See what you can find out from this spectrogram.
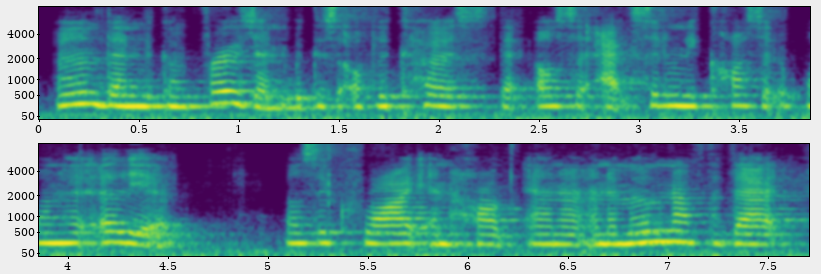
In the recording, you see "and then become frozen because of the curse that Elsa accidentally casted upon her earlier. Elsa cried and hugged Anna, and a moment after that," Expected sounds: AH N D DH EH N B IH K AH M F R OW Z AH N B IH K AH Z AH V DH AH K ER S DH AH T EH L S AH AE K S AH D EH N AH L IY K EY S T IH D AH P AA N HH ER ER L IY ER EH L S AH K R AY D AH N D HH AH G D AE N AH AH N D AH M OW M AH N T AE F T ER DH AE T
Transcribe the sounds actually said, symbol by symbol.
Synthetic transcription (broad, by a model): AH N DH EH N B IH K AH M F R OW Z AH N B IH K AH Z AH V DH AH K ER S DH AH T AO L S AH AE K S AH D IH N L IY K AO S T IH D AH P AA N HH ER ER L IY ER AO L S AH K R AY AH N HH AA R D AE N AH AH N AH M OW M AH N T AE F T ER DH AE T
